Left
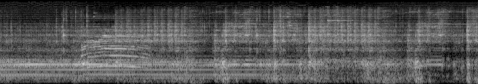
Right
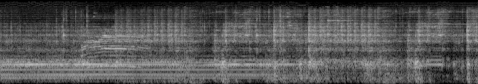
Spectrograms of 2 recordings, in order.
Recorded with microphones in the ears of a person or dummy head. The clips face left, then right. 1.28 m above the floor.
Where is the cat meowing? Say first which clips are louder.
Left 1 dB; 50° left (ahead or behind).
